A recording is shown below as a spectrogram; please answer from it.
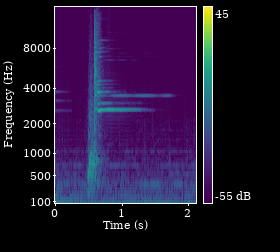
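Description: Sword-clash sound effect: one sharp metallic clang of blade on blade about half a second in, ringing for about a second as it fades.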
